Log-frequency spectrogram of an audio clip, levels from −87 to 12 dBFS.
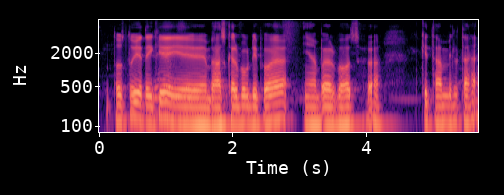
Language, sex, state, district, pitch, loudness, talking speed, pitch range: Hindi, male, Bihar, Begusarai, 115 Hz, -15 LUFS, 160 wpm, 110-120 Hz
